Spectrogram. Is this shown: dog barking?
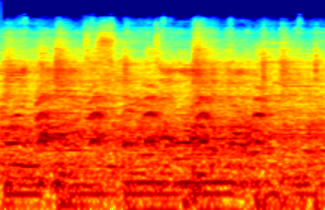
yes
